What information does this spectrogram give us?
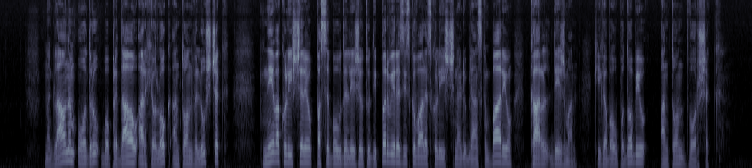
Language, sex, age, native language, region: Slovenian, male, 30-49, Slovenian, Central Slovenia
